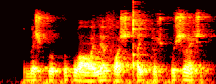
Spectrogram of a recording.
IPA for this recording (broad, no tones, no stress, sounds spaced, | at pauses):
b ɛ ʃ kʷ ə kʷ ə p w ɒː lʲ ɒ f ɒ ʃ qʼ ɛ lʲ kʷ ə̃ ʃ kʷ e ʃ l ə̃ ʃ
